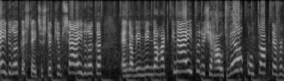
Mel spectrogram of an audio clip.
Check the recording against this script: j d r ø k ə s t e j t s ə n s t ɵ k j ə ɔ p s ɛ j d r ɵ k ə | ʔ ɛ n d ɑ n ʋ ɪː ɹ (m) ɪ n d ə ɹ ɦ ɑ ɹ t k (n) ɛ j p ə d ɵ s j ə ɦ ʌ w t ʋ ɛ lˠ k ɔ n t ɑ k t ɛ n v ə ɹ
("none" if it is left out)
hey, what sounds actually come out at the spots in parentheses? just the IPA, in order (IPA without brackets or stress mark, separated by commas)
m, n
